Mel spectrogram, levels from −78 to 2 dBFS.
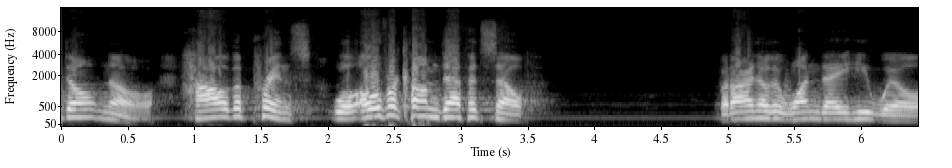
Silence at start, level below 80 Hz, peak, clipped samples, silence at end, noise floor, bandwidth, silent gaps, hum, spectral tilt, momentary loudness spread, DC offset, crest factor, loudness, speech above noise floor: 0 s; -58 dBFS; -2 dBFS; under 0.1%; 0 s; -58 dBFS; 10.5 kHz; none; none; -7 dB/octave; 11 LU; under 0.1%; 12 dB; -14 LUFS; 45 dB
